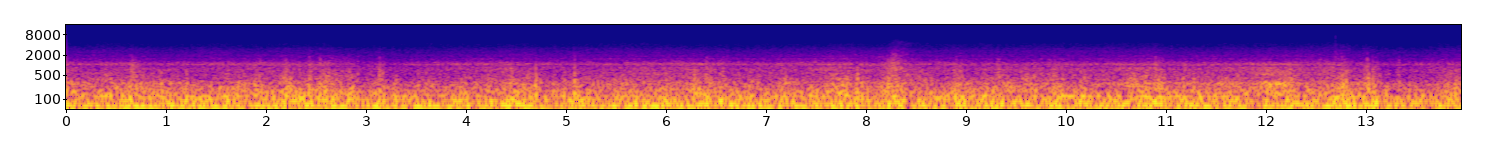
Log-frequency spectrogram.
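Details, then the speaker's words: 1998 Ford Mustang base V6, suspected head gasket issue with oil getting into the coolant, cruising at 60: steady even drone, mostly road and wind rumble, with no knocks, misses or surges, running smoothly. "you know we're moving along here at 60 and it sounds good it feels good runs great sure it's only the v6 but it's got a little bit of oomph behind it"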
